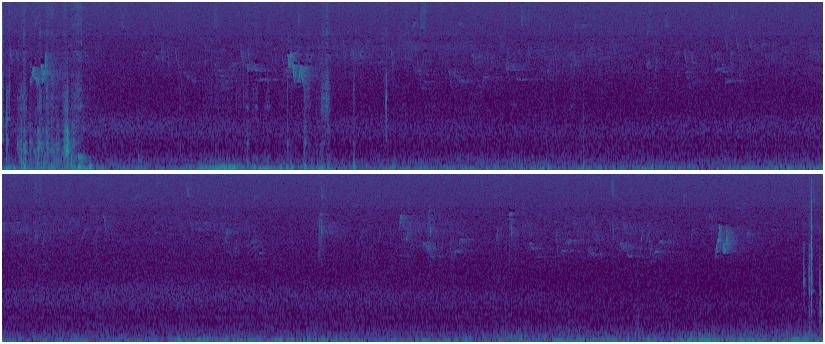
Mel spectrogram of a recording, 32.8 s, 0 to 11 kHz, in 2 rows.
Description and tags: Just some quiet bird sounds recorded with Zoom H4n recorder.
